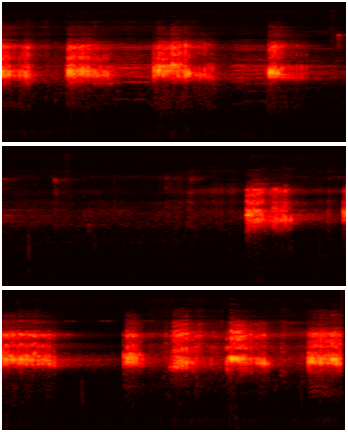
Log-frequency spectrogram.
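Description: Great egret giving harsh, rasping croaks, about a dozen in two bouts of quick repeats separated by a three-second silence; no other sounds.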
